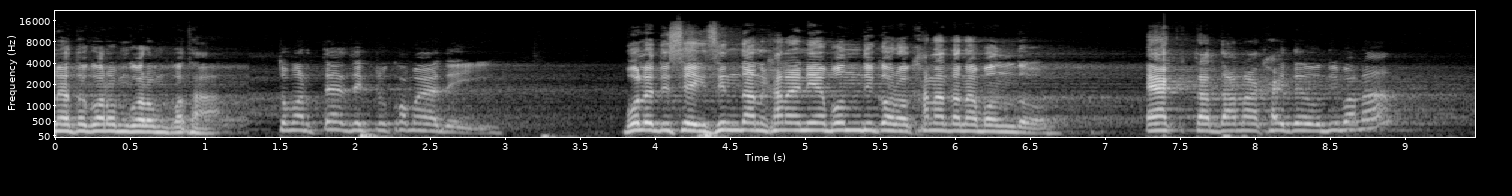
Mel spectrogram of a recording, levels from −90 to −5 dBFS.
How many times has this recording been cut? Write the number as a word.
one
